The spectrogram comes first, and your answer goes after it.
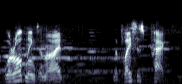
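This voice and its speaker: A man's voice: on the high side, moderate pace, natural voice. An American actor playing a haunted jazz bandleader, telling his story in clipped, hard-boiled radio-drama sentences. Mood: relieved, intent. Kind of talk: 1940s-50s radio acting, first-person narration. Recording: dull old radio recording, music behind.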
